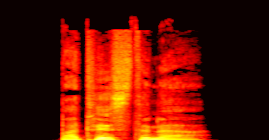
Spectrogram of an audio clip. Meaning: inflection of batisten: 1. strong/mixed nominative masculine singular 2. strong genitive/dative feminine singular 3. strong genitive plural
- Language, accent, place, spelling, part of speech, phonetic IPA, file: German, Germany, Berlin, batistener, adjective, [baˈtɪstənɐ], De-batistener.ogg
